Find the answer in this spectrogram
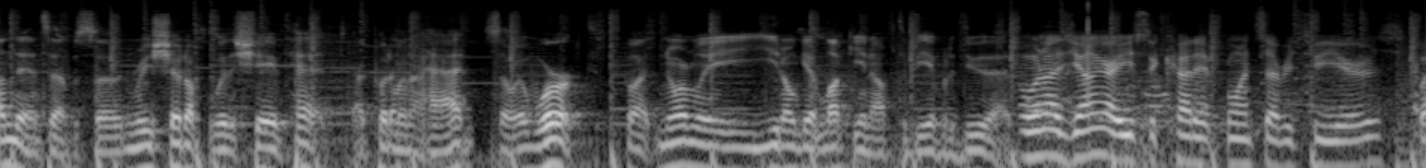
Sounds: music
speech

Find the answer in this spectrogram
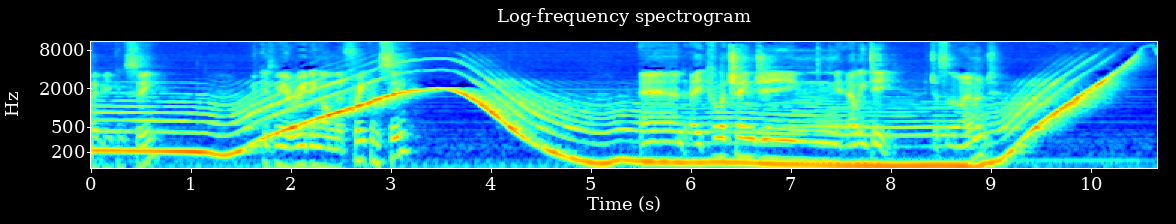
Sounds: speech

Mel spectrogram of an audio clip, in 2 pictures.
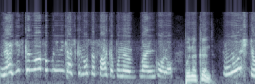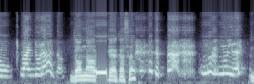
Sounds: radio
speech

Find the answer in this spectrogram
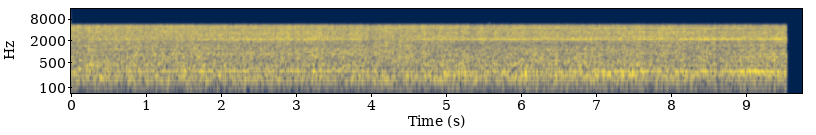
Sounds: pump (liquid)

